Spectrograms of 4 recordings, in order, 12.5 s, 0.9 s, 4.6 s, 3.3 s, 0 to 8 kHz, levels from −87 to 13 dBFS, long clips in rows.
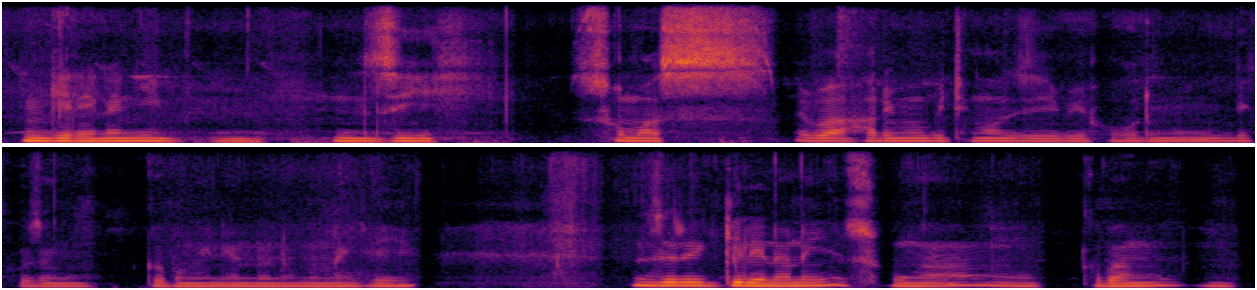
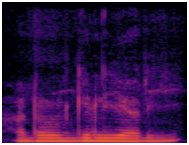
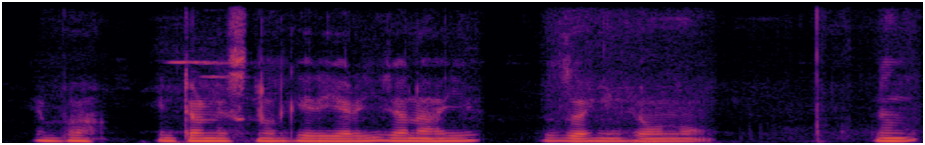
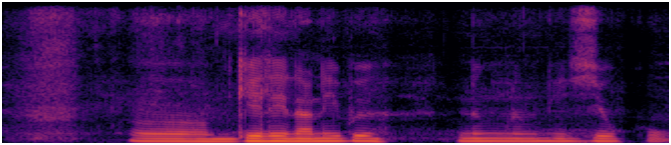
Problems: constant background noise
